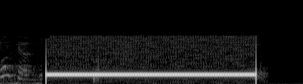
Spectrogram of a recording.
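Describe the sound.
A steady telephone line tone plays while a call is being transferred, a single loud, unbroken pitch held for about two seconds after a brief faint sound, then cutting off sharply.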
